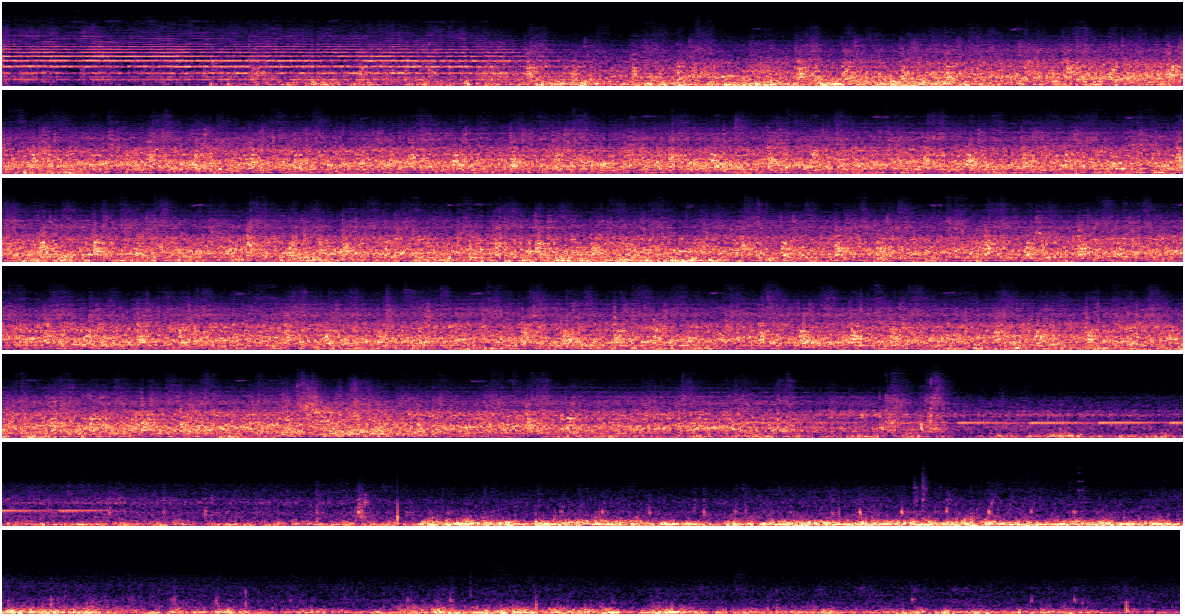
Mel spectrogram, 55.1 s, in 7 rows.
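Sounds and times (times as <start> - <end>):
freight train rumble: 0.0 - 55.0
wheels clicking over rail joints: 2.1 - 38.9.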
